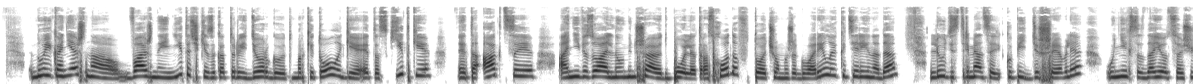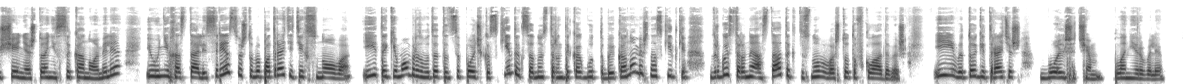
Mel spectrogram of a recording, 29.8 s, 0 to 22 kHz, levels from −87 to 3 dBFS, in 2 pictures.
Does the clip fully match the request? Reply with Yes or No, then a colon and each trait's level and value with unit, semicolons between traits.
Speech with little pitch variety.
No: average, 4.2 semitones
